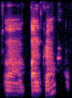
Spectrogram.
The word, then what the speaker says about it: Pulchra: So the name, it's a Latin name. It's pronounced as pulchra.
